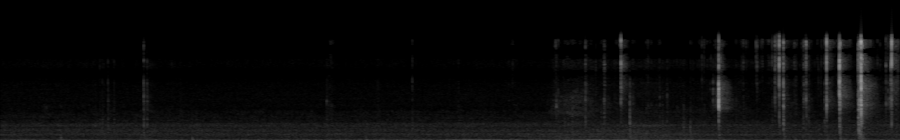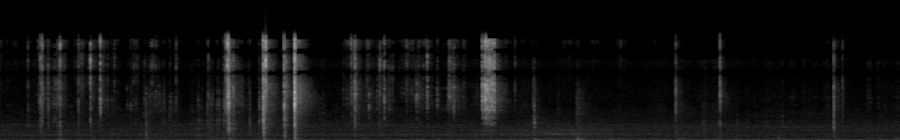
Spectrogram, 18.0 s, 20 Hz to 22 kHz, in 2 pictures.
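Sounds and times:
vinyl film crackling and clicking: 6.0s - 14.4s.

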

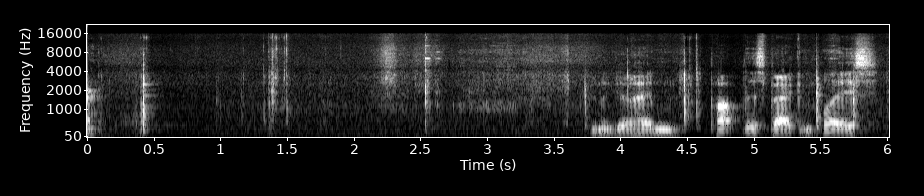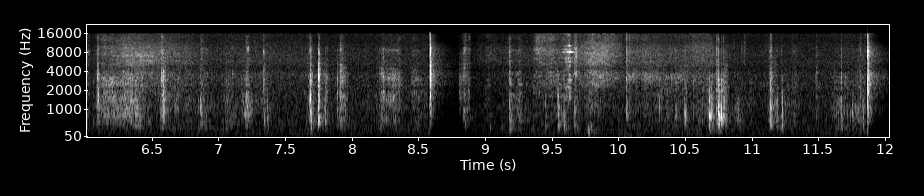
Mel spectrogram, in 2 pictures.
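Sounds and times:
plastic parts clicking and scraping: 3.6s - 12.0s.

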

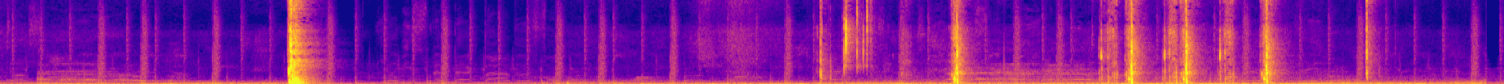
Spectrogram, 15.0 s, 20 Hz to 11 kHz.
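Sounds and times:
paper rifle handle clicking: 8.2s - 8.8s, 11.0s - 12.9s.

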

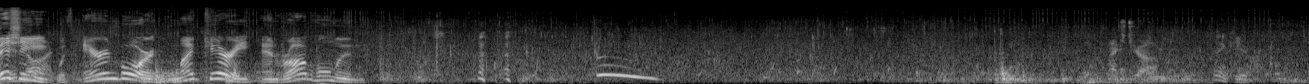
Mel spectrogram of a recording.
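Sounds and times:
river water rushing: 0.0s - 8.4s.

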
